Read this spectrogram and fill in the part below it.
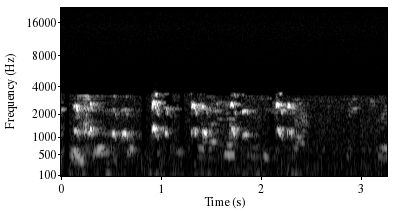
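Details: Pet cockatiel making noise indoors: a series of short, harsh chattering squawks in bursts of two or three, with brief pauses between bursts.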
